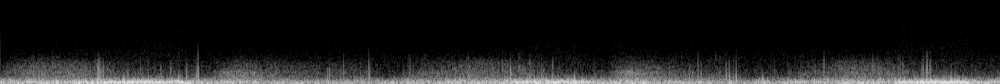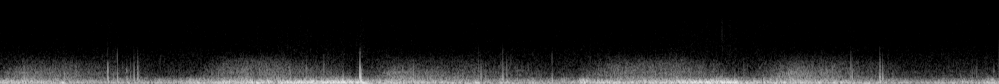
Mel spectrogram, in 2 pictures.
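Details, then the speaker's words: Normal bronchial breath sounds through a stethoscope: loud, high-pitched, hollow, blowing like air through a pipe, about 15 breaths a minute, expiration louder and longer, distinct pause between phases; normally heard only over the manubrium. "these characteristically loud high-pitched bronchial breath sounds resemble the sound of air blowing through a hollow pipe"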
